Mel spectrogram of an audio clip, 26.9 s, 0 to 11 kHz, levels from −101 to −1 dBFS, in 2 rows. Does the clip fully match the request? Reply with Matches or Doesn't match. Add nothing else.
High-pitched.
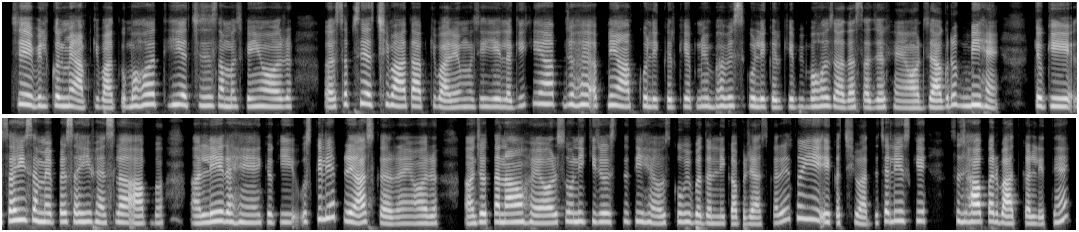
Matches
